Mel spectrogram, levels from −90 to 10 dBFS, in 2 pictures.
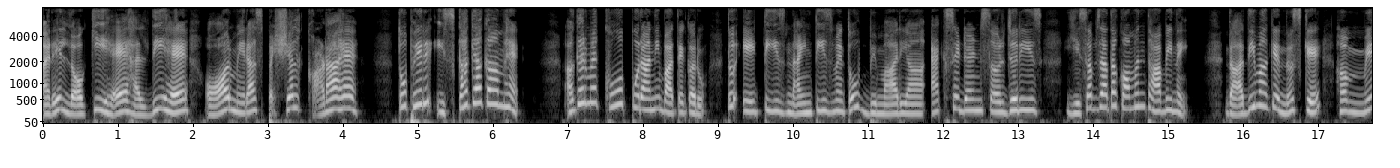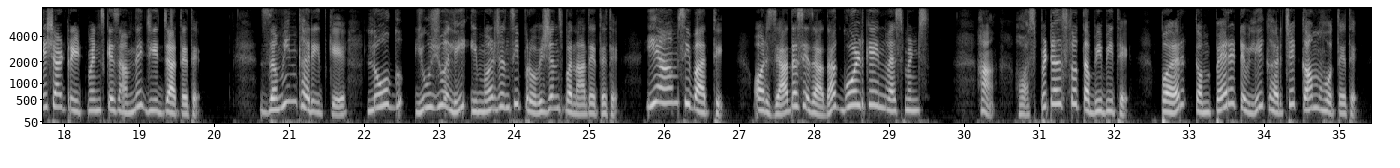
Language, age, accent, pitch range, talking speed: Hindi, 20-39, native, 220-315 Hz, 140 wpm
